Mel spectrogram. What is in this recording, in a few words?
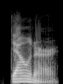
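"downer", American English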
